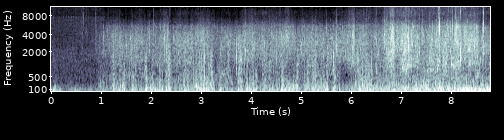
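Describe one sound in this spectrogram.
A paddle splashes through the water in steady strokes.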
